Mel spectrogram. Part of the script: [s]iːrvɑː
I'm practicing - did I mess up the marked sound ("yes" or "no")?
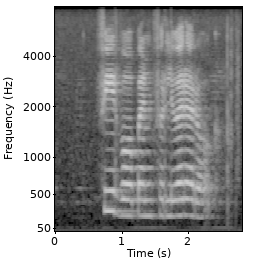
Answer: yes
